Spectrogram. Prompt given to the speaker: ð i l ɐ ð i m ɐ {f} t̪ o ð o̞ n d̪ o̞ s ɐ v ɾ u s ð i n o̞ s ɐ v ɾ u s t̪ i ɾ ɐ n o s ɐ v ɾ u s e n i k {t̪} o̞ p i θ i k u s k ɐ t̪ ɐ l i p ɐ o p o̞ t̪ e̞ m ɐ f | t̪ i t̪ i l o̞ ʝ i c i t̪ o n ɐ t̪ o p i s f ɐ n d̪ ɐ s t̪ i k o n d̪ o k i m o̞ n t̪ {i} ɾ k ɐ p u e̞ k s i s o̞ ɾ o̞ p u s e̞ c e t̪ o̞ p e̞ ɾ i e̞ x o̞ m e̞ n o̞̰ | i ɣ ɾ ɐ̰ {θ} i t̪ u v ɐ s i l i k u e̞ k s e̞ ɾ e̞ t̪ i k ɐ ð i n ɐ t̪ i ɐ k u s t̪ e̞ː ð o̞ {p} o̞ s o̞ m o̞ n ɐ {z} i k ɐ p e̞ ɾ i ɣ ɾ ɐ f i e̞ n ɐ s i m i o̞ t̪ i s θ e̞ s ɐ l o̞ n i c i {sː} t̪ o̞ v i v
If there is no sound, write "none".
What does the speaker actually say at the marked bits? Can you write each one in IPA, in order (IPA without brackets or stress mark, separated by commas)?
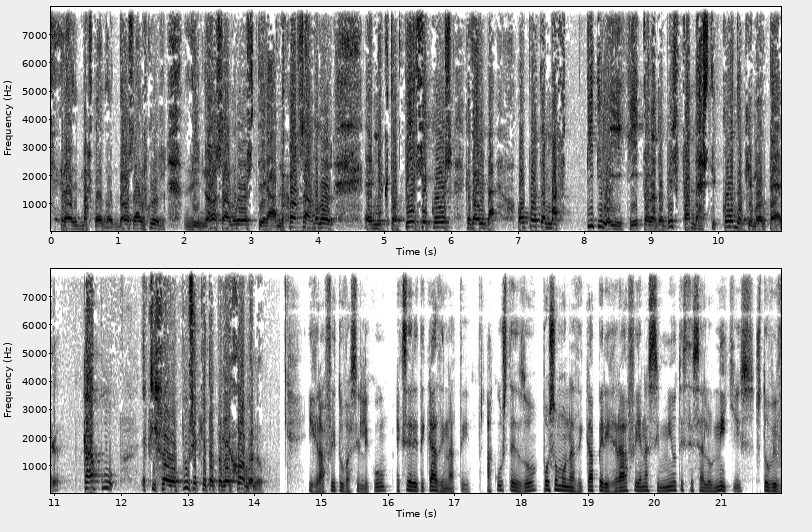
s, t̪, e, f, p, ð, sː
